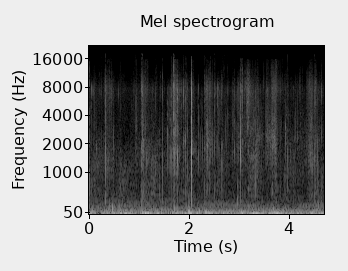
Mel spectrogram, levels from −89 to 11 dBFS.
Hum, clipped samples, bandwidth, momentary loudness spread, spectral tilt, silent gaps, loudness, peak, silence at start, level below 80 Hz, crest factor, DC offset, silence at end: none; under 0.1%; 16 kHz; 12 LU; -2.5 dB/octave; none; -38 LUFS; 0 dBFS; 0 s; -36 dBFS; 30 dB; under 0.1%; 0 s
